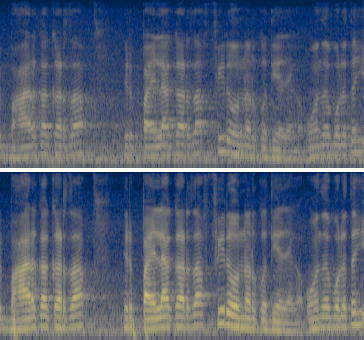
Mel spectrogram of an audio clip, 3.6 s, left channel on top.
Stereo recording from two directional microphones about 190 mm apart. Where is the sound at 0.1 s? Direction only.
50° right (ahead or behind).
